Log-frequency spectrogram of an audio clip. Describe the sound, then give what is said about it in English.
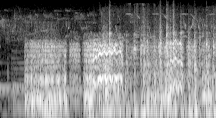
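A castle drawbridge lowering: repeated mechanical ratcheting and clanking like turning gears, with a horse whinnying partway through, busy and fairly loud throughout. “Look, the drawbridge lowers.”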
